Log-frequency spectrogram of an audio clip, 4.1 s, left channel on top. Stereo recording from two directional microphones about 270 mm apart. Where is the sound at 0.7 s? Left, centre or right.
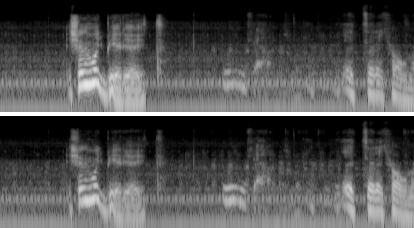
Left.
